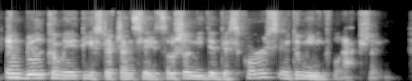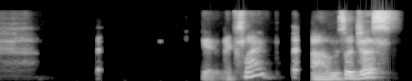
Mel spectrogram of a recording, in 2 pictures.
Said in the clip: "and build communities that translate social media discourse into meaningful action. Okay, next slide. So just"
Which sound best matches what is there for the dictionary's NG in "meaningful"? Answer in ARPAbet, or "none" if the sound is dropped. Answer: NG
